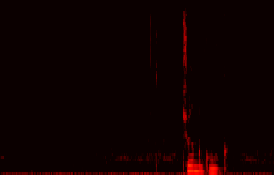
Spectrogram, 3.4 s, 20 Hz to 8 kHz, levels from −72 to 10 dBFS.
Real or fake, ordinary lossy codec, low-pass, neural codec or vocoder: fake; none; none; codec, 16 kHz, 6 kbps, DAC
